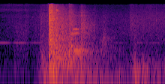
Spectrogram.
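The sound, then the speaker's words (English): In an interrogation room, Batman slams the Joker's head down onto a table: one sudden, loud, heavy thud with a brief rumbling decay, then a fainter knock a second later. No one speaks. “The lights change, and we see that Batman is standing behind the Joker and he smashes the Joker's head on the table.”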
